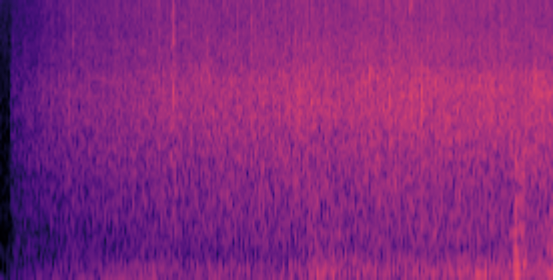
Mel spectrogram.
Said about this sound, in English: Hear that rain falling.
